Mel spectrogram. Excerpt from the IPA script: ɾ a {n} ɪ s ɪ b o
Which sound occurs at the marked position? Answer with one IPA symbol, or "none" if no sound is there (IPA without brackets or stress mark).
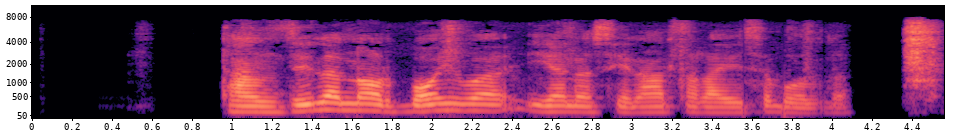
none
